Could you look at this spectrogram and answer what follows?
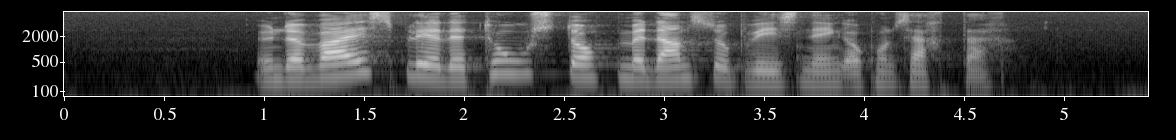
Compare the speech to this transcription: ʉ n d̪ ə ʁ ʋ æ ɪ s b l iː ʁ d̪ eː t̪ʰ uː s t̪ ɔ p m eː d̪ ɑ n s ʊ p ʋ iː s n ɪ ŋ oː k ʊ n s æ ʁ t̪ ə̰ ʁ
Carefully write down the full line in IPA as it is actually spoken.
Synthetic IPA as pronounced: ʉ n d̪ ə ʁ ʋ æ ɪ s b l iː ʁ d̪ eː t̪ʰ uː s t̪ ɔ p m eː d̪ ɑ n s ʊ p ʋ iː s n ɪ ŋ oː k ʊ n s æ ʁ t̪ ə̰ ʁ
